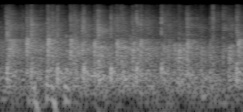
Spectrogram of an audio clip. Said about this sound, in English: Thank you. Big round of applause. Thank you.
